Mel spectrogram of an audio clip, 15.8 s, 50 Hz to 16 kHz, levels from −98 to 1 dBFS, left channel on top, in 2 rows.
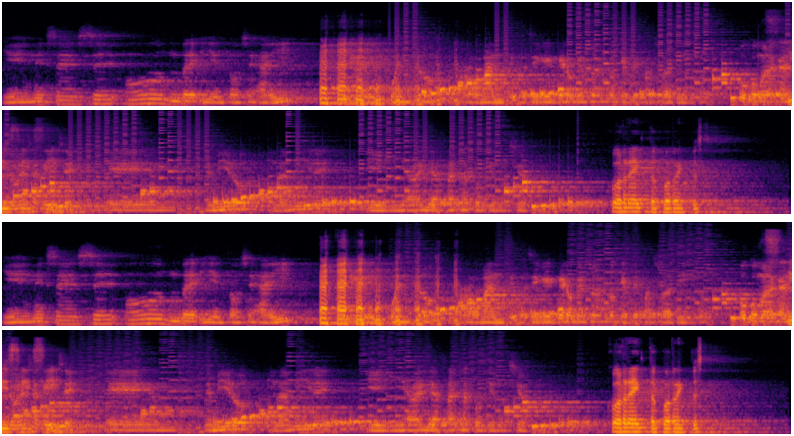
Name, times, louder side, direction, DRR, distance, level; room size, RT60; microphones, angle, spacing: voice 1, 0.0-3.0 3.4-11.3 11.5-13.4, right 2 dB, 20° right, 5 dB, 0.7 m, -33 dB
voice 2, 3.2-4.2 7.9-8.5 14.0-14.9, right 3 dB, 45° right, 9 dB, 1.0 m, -24 dB
sound 1, 3.9-13.7, left 2 dB, 85° left, 2.3 m, -31 dB
24.5 x 17.5 x 8.0 m, 2.1 s
head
